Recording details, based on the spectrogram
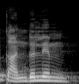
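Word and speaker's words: Candolim: Because in Konkani and in Portuguese, we don't pronounce the M. So when you land in Goa, don't say you want to go to Kandulim.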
